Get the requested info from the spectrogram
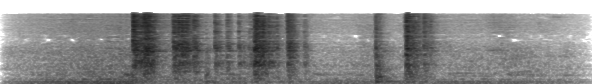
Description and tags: Coho - Clanking Plates
This is the sound of someone placing a plate in the dirty dishes bin at the Coho in Stanford. I recorded this sound with a Roland Edirol right next to the dirty dishes bin.
coho, plates, dishes, stanford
